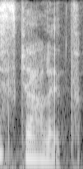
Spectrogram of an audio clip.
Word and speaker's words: Scarlett: Donc, Scarlett, je voulais pas le faire à l'anglaise ni à l'américaine. Il fallait que ça reste bah, voilà, un peu indo-french entre, les deux j'ai vraiment, on a essayé avec toute l'équipe de, le prononcer à la française.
